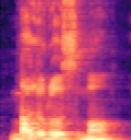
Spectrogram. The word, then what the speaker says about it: Malheureusement: Malheureusement, chúng ta không phát âm cái từ ơ này.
